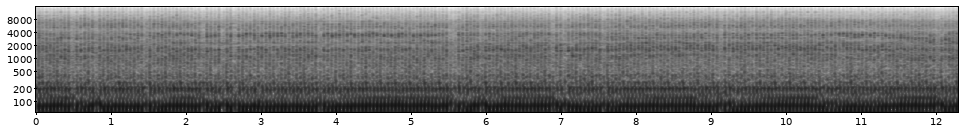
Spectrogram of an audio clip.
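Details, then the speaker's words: Allis Chalmers B tractor gas engine, running after long repair work, with oil pressure; a few small tasks remain. A steady, even low thump at a constant idle speed with no knocks or misses. Normal running. "all right a couple more little things to do but we got the motor running"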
